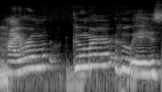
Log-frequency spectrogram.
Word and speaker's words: Hiram: but he is playing is it hirom or i think it's pronounced hiram goomer who is like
